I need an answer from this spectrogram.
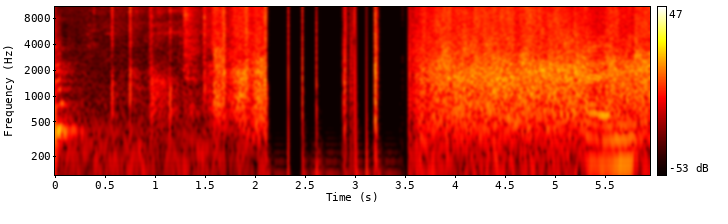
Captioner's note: applause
